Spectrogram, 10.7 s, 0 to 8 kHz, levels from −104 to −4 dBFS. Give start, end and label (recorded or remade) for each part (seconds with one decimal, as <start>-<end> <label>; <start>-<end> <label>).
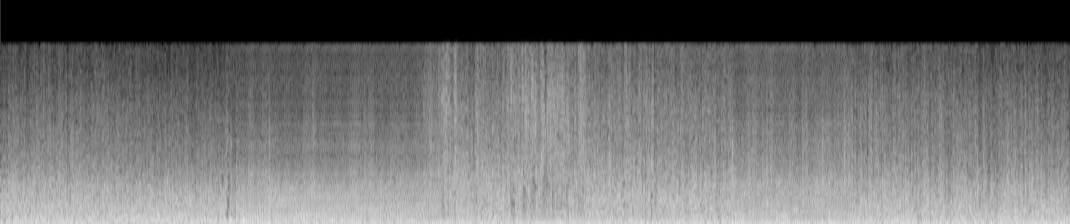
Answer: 0.0-2.3 recorded; 2.3-4.4 remade; 4.4-7.3 recorded; 7.3-8.5 remade; 8.5-10.7 recorded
